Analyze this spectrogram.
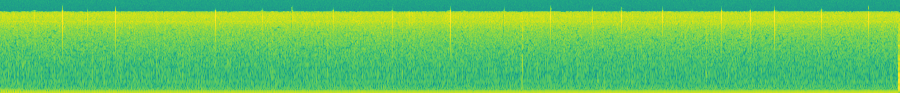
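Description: Steady electrical mains hum over hiss, with faint regular ticks two or three times a second: a soundtrack gap in an old film-to-video transfer.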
